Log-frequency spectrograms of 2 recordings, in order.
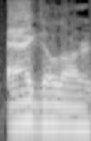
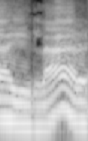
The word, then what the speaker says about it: Aguilar: And I'm like, well, that's not her name. It's Abigail Aguilar. Yeah. Like you're saying it wrong, So that's why it sounds. That's why it sounds weird. Yeah, like make that tongue grow a little bit.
